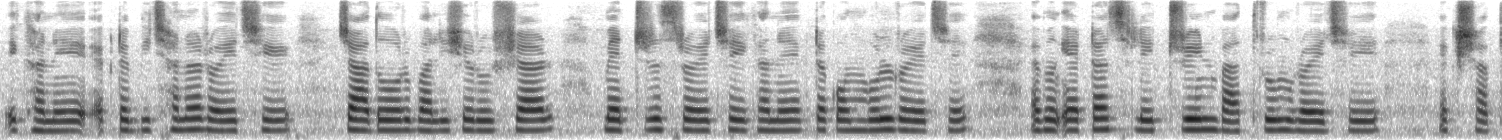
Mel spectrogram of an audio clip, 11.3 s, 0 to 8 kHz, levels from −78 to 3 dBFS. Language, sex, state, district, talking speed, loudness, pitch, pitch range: Bengali, female, Tripura, West Tripura, 100 wpm, -16 LUFS, 220 Hz, 215-225 Hz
